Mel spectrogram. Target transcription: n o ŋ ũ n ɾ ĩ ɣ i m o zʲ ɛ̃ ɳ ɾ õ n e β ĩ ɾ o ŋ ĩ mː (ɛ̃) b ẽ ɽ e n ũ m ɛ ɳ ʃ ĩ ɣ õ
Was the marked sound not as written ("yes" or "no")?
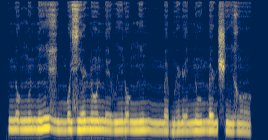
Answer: yes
